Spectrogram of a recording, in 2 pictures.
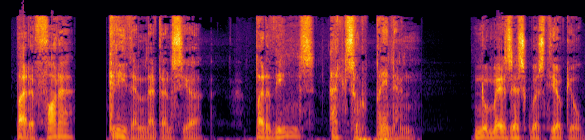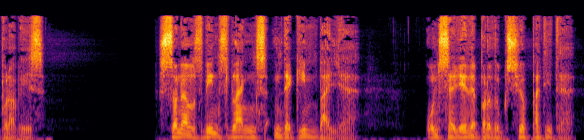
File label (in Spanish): Masculino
